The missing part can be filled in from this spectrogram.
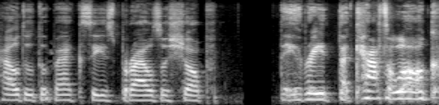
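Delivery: whispering, hushed. Player speaking into a ring during the game, whispering. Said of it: "I'm just going to whisper into the ring".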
